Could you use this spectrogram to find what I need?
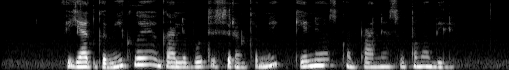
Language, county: Lithuanian, Alytus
